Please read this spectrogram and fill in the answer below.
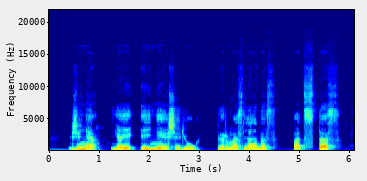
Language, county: Lithuanian, Vilnius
